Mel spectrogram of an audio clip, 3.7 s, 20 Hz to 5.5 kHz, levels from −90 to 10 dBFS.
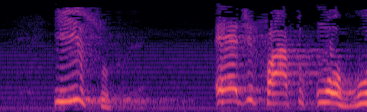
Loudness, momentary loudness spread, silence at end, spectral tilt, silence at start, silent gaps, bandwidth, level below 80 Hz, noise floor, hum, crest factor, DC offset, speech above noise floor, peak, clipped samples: -26 LUFS; 14 LU; 0 s; -9.5 dB/octave; 0.55 s; none; 4.9 kHz; -66 dBFS; -55 dBFS; none; 16 dB; under 0.1%; 30 dB; -10 dBFS; under 0.1%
